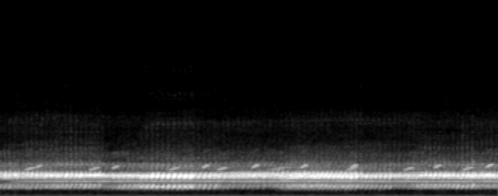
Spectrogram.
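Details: Dense frog chorus in a backwater: a steady high trilling drone with bursts of rapid pulsed croaks and short rising chirps scattered throughout, no other sounds.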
